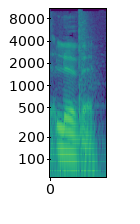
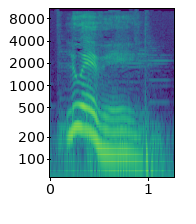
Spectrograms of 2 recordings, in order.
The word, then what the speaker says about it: Loewe: Ano, paano ulit yung totoong spelling ng L-O-E-W-E. – Yes. – Yes. – You think it's low, right? – No, but it's Louave. – Louave. Officially. – Louave. – Louave. – Because in German, lion is Louave.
